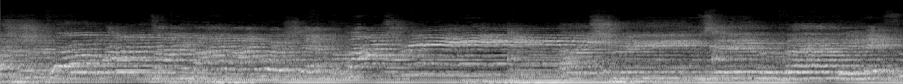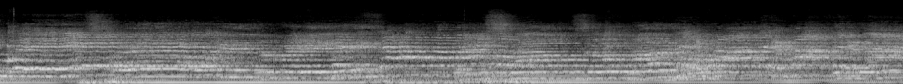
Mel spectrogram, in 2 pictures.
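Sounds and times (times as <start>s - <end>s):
sustained low bass: 0.0s - 18.0s
woman singing into a microphone: 0.0s - 18.0s.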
